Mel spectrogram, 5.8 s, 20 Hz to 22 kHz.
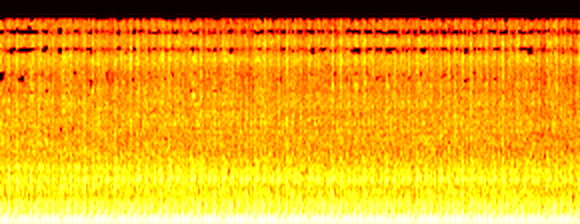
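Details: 1970s Gazelle kit car (1929 Mercedes SSK replica) on VW Bug chassis, barn find sitting for years, first start after oil check with points not cleaned: steady low chuff about two beats per second, no knocks or misses; normal idle.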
